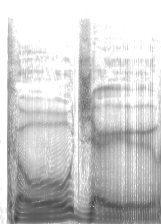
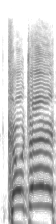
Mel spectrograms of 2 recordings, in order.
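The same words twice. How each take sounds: First: The name is read in a sexy voice. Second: The name is read in a plain voice.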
